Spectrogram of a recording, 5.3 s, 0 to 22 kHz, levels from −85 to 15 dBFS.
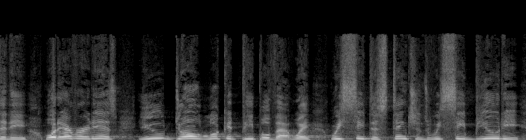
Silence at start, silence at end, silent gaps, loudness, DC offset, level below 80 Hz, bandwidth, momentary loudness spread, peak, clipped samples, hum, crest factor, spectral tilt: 0 s; 0.05 s; none; -18 LUFS; under 0.1%; -62 dBFS; 17 kHz; 10 LU; 0 dBFS; under 0.1%; none; 18 dB; -5 dB/octave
